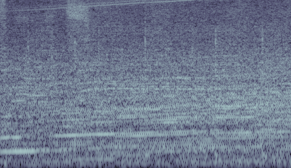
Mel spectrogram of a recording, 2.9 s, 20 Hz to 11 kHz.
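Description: A Gr.3 race car in Gran Turismo 7 at the Daytona road course accelerates in third gear, its engine note climbing steadily in a loud, continuous drone with no pauses.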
